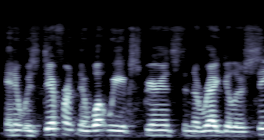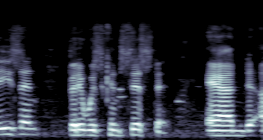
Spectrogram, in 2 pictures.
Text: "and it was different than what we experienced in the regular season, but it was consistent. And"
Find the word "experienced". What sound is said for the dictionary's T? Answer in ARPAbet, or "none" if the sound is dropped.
T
